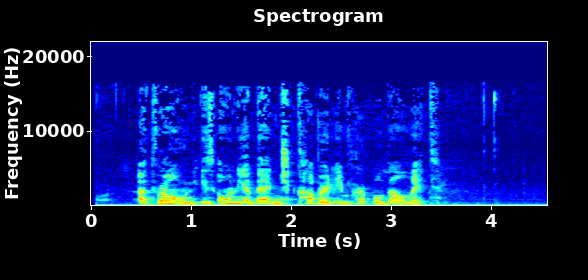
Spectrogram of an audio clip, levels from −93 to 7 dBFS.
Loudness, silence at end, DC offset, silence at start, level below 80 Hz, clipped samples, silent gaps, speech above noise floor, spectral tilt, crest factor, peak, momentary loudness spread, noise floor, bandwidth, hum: -24 LUFS; 1.05 s; under 0.1%; 0.1 s; -48 dBFS; under 0.1%; none; 29 dB; -5 dB/octave; 18 dB; -8 dBFS; 8 LU; -53 dBFS; 16.5 kHz; none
